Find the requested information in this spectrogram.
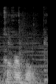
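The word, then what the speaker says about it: Grbl: screenshot by the way I looked it up gerbal is a totally kosher pronunciation and a far more interesting name for software than garble unless you're a My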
